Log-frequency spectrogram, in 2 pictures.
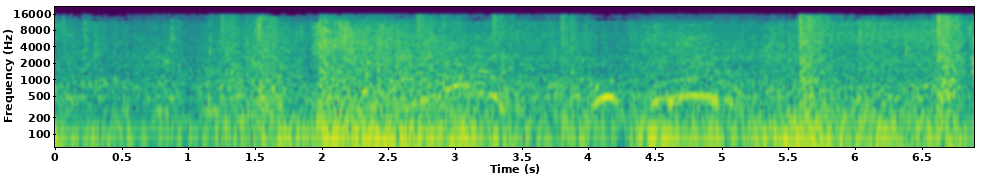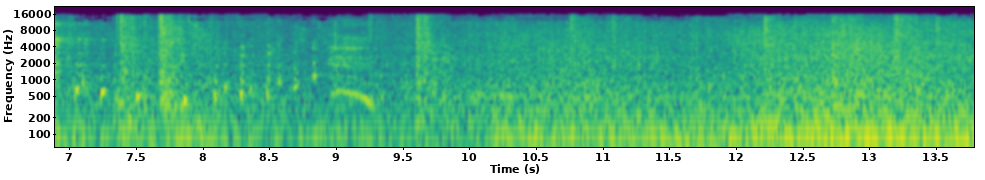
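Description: Vehicles crash and clatter against each other.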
